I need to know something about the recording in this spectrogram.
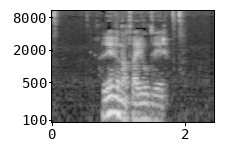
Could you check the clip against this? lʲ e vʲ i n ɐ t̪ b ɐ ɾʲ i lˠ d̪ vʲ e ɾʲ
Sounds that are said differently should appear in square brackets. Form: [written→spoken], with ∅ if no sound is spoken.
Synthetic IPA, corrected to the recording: lʲ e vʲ [i→ɪ] n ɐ t̪ [b→v] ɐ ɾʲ i lˠ d̪ vʲ e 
